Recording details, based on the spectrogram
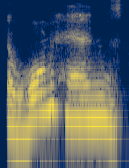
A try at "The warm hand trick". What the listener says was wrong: No S. Hand trick. Hand trick. We put the D and the T together. Hand trick.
